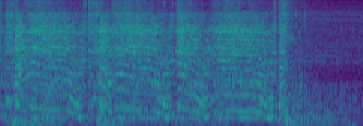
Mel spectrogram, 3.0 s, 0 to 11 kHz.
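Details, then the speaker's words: 1970 Mustang Mach 1, weak spark with replacement distributor, weak battery, fuel running out: uneven grinding cranking slowing and fading after about two seconds without firing; timing suspected off, not confirmed. "Well, she just doesn't want to fire, guys. I believe our timing is off."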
